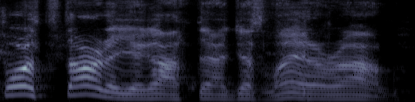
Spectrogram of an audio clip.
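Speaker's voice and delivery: loud, hammed-up old-timey patter; put-on bygone-era baseball man; old-timer making conversation. Old GM asks after a spare starter, old-timer voice. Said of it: "the kind of age where you started a conversation by saying".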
